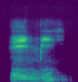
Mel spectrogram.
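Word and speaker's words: εἰμί: A ver cómo se pronuncia primero aquí, James. Amy, Amy, ¿verdad?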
